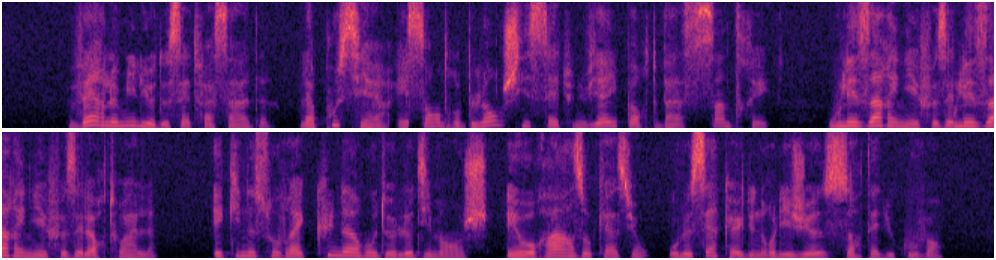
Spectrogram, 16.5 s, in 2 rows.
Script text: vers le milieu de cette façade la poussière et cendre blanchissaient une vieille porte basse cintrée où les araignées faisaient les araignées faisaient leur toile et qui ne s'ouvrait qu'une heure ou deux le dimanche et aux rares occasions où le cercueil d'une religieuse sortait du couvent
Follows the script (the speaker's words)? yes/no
yes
